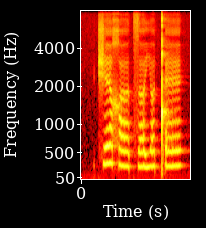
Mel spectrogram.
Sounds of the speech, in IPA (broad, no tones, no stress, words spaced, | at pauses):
t͡ʃɛχɐː t͡sɐjɐ ǃʼɛ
